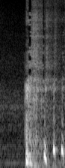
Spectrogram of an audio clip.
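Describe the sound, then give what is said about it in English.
A dog barks, one harsher bark followed by three short, evenly spaced yelps, somewhat muffled, with no one talking. “Can my dog shut up?”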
